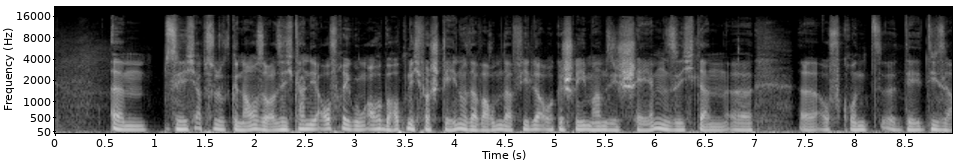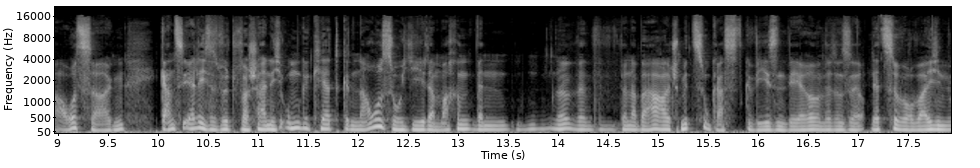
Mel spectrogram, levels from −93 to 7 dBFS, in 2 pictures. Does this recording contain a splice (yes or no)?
yes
